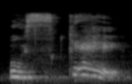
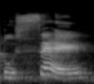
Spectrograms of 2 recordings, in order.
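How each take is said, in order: First: Busqué with a clear k sound; model pronunciation. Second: The wrong way, busé with an s; wrong form. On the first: Teacher shows that busqué keeps the k sound. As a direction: say busqué with a crisp k. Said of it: "we need to have that sound make". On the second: Teacher shows the wrong sound busé without the k. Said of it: "Not busé". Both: Shown as a demonstration.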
